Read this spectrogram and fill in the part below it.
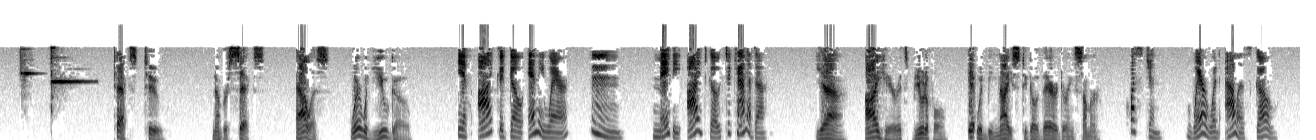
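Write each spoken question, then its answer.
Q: Question, where would Alice go?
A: Canada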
